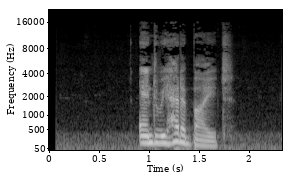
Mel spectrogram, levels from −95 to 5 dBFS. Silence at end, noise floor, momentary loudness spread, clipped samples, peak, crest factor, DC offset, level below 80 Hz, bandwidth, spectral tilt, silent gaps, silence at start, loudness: 0.5 s; -50 dBFS; 13 LU; under 0.1%; -6 dBFS; 20 dB; under 0.1%; -46 dBFS; 14 kHz; -6 dB/octave; none; 0.9 s; -22 LUFS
